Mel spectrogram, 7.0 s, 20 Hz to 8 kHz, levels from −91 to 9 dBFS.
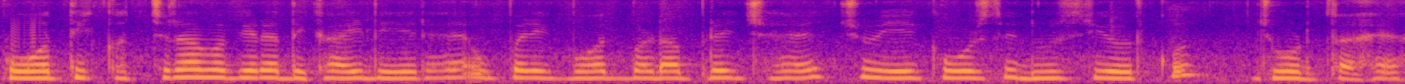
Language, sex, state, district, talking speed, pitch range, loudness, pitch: Hindi, male, Rajasthan, Bikaner, 195 wpm, 235-255 Hz, -15 LUFS, 240 Hz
